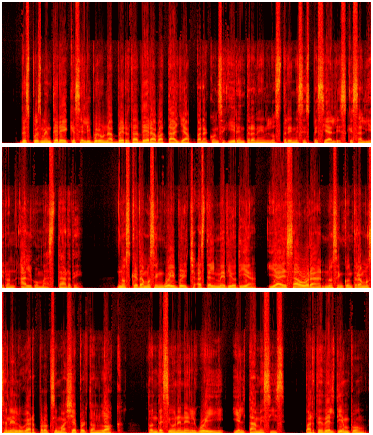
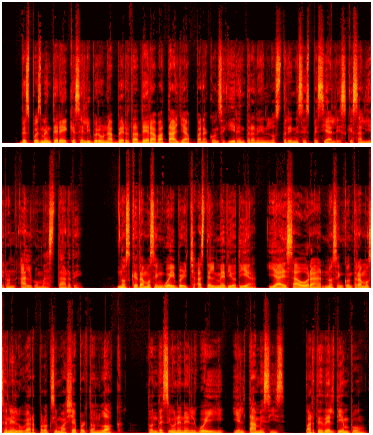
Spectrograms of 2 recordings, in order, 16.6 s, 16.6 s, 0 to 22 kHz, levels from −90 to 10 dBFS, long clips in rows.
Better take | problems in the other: second | distortion; heavy; 16% of the sound clipped

